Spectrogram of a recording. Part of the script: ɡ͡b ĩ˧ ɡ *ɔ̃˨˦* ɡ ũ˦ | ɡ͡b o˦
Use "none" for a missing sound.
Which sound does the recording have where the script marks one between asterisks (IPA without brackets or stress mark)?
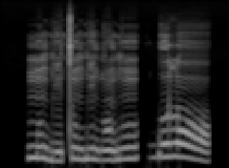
ɔ̃˧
